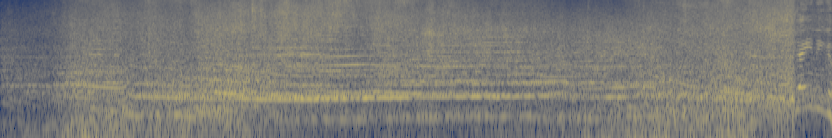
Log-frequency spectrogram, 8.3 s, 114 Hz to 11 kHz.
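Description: In an F1 Manager 22 race replay set in the 1995 season, race car engines whine in a continuous high-pitched drone as cars sweep past, loud and sustained with a faint wash of crowd-like noise underneath.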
